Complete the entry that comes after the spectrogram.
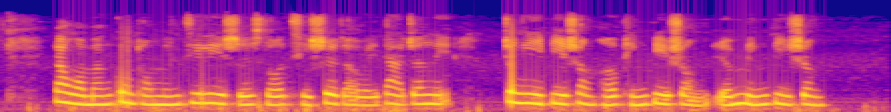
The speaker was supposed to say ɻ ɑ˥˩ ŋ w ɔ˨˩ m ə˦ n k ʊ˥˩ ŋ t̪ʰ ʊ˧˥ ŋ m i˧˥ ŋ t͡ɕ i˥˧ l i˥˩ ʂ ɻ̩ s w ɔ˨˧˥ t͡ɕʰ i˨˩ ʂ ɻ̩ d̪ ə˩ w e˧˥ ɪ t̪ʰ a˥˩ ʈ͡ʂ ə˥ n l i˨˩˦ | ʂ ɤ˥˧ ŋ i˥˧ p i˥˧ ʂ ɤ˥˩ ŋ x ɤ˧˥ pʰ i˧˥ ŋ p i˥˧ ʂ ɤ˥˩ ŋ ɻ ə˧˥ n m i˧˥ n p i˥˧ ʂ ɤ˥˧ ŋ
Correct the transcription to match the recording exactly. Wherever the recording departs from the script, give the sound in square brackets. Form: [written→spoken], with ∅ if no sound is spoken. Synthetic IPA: ɻ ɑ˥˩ ŋ w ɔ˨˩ m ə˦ n k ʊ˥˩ ŋ t̪ʰ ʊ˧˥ ŋ m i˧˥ ŋ t͡ɕ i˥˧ l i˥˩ ʂ ɻ̩ s w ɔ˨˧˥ t͡ɕʰ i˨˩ ʂ ɻ̩ d̪ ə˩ w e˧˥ ɪ [t̪ʰ→t̪] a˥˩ ʈ͡ʂ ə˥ n l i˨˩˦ | [ʂ→ʈ͡ʂ] ɤ˥˧ ŋ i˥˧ p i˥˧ ʂ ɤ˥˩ ŋ x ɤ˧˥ pʰ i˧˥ ŋ p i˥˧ ʂ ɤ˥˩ ŋ ɻ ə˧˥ n m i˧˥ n p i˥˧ ʂ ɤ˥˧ ŋ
